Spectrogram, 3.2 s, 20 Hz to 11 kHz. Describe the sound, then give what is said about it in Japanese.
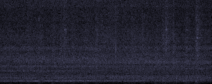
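A local commuter train of 15 cars with four doors each rumbles steadily into platform 3 of a station, its continuous rolling roar joined by a sustained motor whine, with faint rattles and clicks throughout and no voices. “間もなく3番線に普通小が行きが参ります。危ないですから黄色い線までお下がりください。”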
